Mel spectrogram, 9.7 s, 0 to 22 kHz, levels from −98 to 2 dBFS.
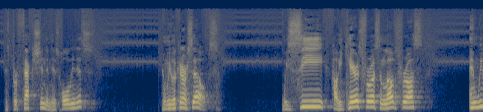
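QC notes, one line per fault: Throughout: converter idle tones. A whistle sits near 2 kHz in the pauses of the speech, and a grainy hiss lies under the quieter syllables, about 28 dB below the signal. With no dither, the delta-sigma converter settles into repeating bit patterns whenever its input is small. Those patterns produce tones whose pitch follows the input's offset.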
